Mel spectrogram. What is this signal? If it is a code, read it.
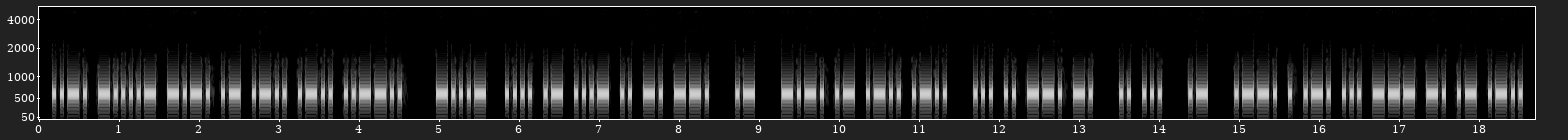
Morse code, heard as a keyed tone, about 25 wpm, 600 Hz. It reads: F-CALL? <BT> HAVING A CALL SIGN IS A PERSONAL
